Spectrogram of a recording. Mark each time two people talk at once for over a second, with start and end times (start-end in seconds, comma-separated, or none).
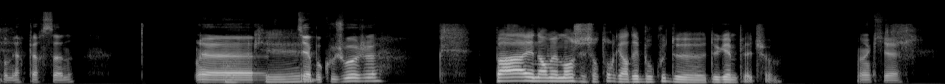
none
